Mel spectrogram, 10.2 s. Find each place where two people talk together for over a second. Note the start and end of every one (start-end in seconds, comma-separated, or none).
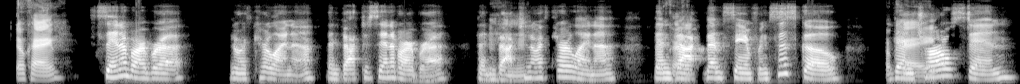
none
